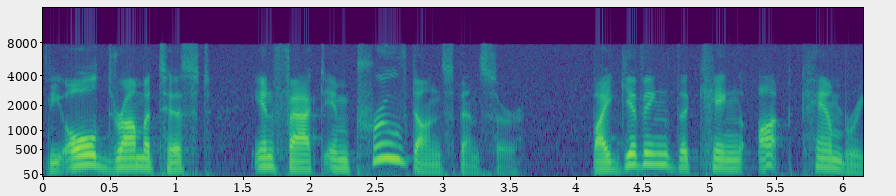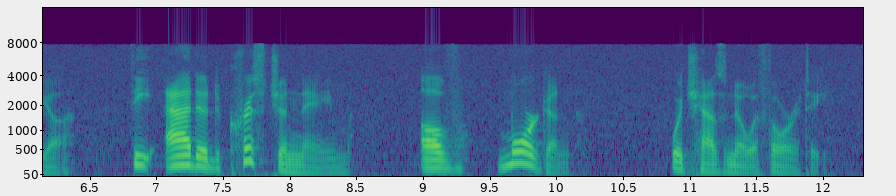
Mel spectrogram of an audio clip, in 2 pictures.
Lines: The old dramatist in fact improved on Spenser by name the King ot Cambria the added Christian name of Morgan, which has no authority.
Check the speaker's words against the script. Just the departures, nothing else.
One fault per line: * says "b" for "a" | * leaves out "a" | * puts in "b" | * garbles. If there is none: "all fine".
* says "giving" for "name"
